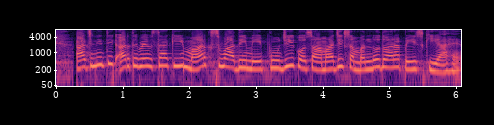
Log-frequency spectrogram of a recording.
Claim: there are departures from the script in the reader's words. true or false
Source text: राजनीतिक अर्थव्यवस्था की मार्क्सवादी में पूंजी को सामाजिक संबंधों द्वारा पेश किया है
false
